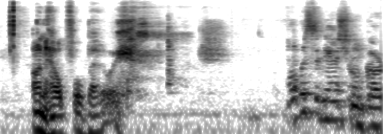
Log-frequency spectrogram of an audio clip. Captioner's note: laughs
